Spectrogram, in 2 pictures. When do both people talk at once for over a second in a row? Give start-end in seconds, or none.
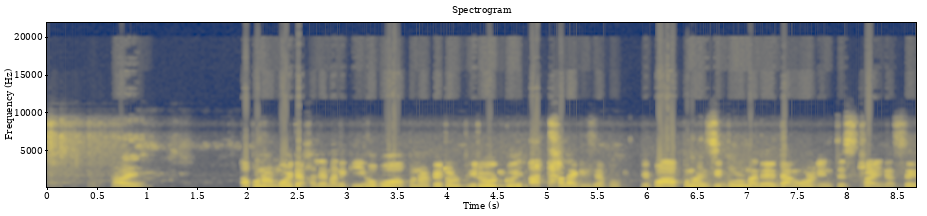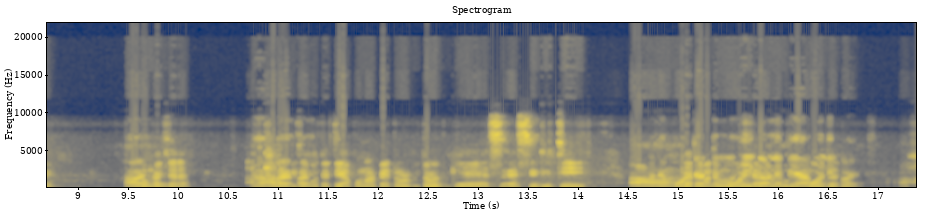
14.6-16.6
